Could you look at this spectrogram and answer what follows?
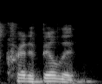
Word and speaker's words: credibility: in my accent it's credibility D the T softens to a d so if you're going for an American accent credibility credibility okay now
